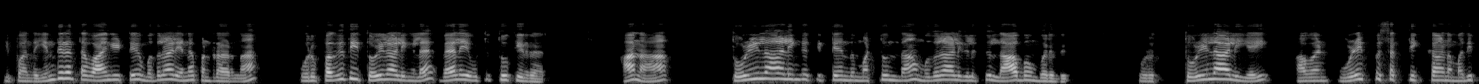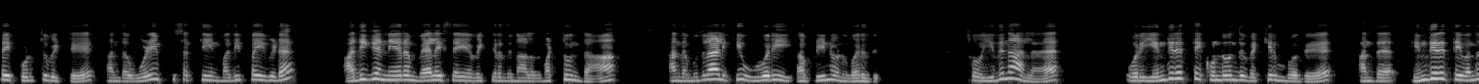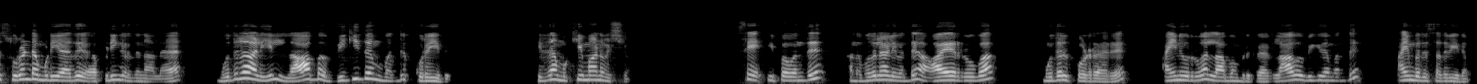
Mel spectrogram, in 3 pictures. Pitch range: 150-210 Hz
